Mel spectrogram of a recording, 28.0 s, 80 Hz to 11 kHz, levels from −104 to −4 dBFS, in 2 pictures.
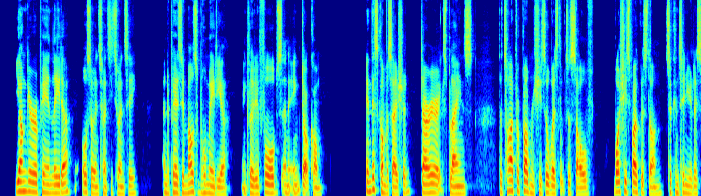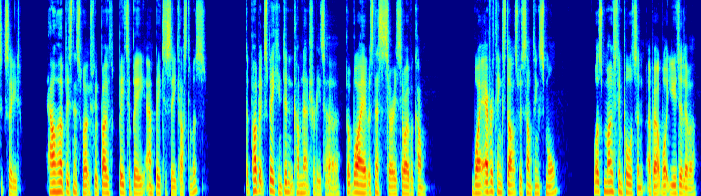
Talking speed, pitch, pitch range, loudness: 160 wpm, 135 Hz, 125-150 Hz, -28 LUFS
